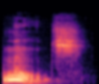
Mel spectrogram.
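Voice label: "mooch", British English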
